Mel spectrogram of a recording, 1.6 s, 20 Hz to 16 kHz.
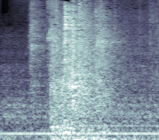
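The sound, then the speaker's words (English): A large bay door slowly rises open, grinding with a steady low hum and a broad rumbling scrape, sustained throughout, with no voices. “3 minutes later, the bay door slowly rose, revealing Yara by the control pad.”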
